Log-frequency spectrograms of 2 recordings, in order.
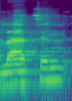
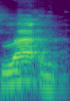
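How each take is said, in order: First: The T sound is clearly pronounced. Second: The T sound is silent. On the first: The speaker calls it wrong. "that's not" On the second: The speaker calls it right.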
